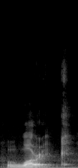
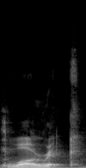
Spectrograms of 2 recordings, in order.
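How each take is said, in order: First: The second W is silent, ending in 'rick'. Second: The same.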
